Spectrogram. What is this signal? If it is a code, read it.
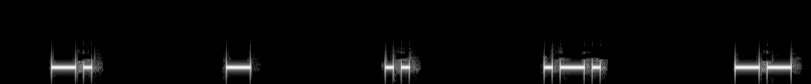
Morse code, heard as a keyed tone, about 15 wpm, spaced as for 5 wpm, 800 Hz. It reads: NTIRM
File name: Morse / Level3-All-B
